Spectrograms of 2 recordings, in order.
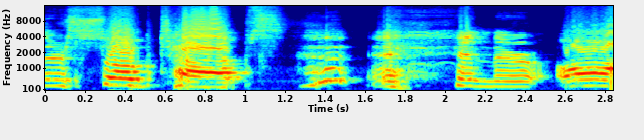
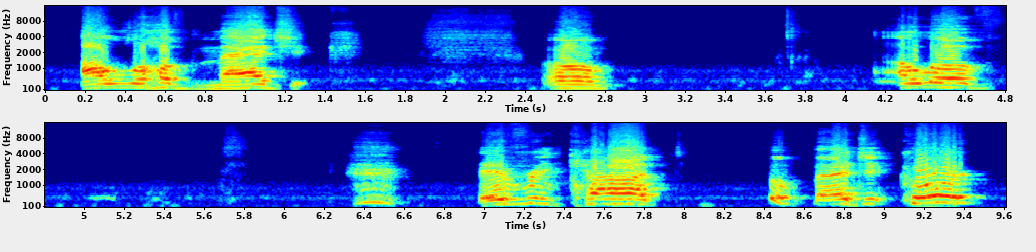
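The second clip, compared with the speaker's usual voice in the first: heartfelt voice full of emotion; 3 semitones lower than usual. Introducing himself and hoping for replies, getting emotional. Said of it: "I'm getting emotional".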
